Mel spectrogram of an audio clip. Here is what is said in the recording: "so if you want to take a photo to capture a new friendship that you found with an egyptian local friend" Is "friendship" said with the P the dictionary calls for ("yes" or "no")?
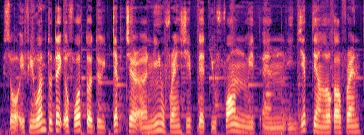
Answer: yes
